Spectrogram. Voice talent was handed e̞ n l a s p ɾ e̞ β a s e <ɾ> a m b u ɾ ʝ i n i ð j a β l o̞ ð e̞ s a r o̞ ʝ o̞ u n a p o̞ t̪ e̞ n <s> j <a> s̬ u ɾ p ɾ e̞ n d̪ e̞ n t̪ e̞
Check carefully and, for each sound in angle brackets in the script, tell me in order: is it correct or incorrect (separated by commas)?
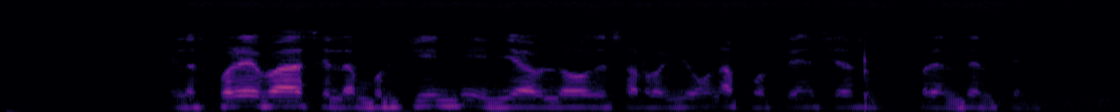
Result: incorrect, correct, correct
